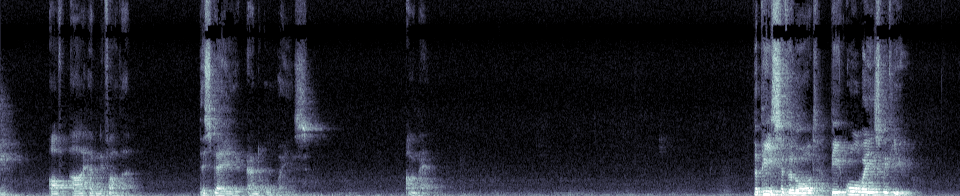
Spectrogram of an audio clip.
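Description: An elderly man speaks slowly and solemnly, close by.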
